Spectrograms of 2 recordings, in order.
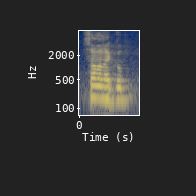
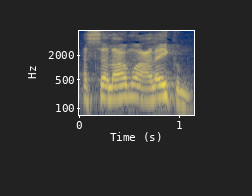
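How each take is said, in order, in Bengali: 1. সালামটির শুরুর 'আস' অংশটি বাদ পড়ে গেছে। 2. পূর্ণ সালামের প্রতিটি অংশ বলা হচ্ছে। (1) "এগুলা ব্যঙ্গ করা হয়" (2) "অন্তত এরকম এতটুকু বললে"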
